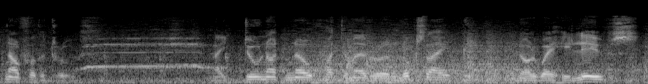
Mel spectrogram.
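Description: An actor playing a shrewd, grave foreign detective with a French accent and precise, formal phrasing in a radio drama. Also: male voice, on the low side, huge pitch swings, slow pace, very noisy, full character voice. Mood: dry, exasperated. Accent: French-speaking European.

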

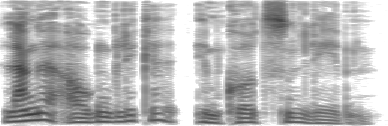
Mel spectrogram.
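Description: A man's voice: lowish voice, very animated, a little slow, a little mellow, no room sound, studio quality. A man announcing a radio play in a scripted title read.

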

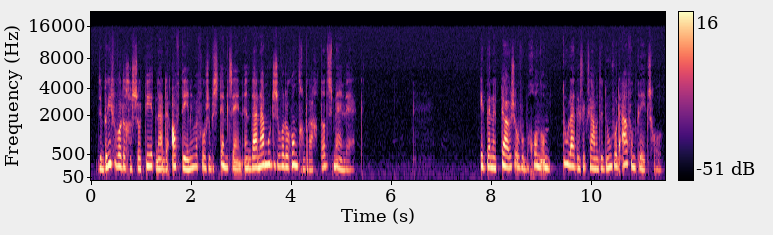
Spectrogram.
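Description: A woman's voice: a little high, gravelly, mellow, slightly rough, no room sound. An actress playing an earnest, melancholy young office clerk reading her diary in a radio drama, introspective and subdued.

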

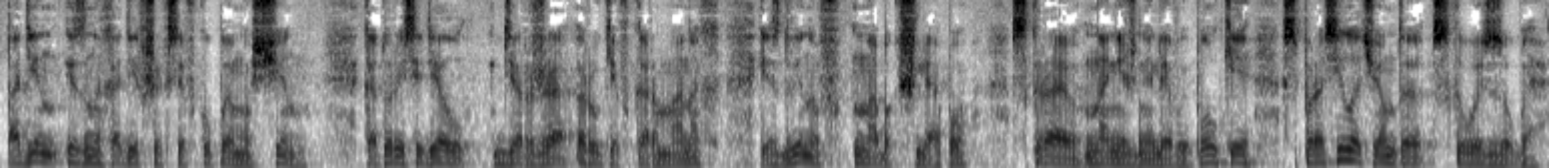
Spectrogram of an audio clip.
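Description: A man's voice: fairly low pitch, moderate pace. A man reading a detective novel as narrator in a scripted radio production. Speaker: narrator of an audio drama. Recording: clear music under the voice. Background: background music.

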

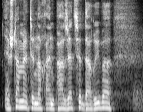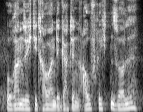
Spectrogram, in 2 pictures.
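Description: A man reading scripted literary narration for an audio drama in a sober, composed way. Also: lowish voice.

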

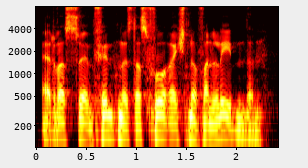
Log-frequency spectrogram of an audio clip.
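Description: An actor playing a betrayed husband out for revenge in a German radio thriller, with a polite, mocking and commanding manner. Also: male voice, fairly low pitch, animated, fast talker, fairly bright tone, slightly rough, exaggerated voice. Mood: coolly menacing. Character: coolly menacing betrayed husband plotting revenge on rival.

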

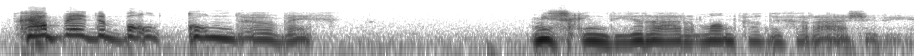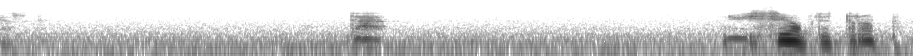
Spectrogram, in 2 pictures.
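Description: An actress playing an old widow who muses tenderly and haltingly to her late husband in a radio drama, often dropping to a hush. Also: on the high side, slightly rough, full character voice. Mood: hushed, fearful. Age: older. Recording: dull 1970s radio recording.

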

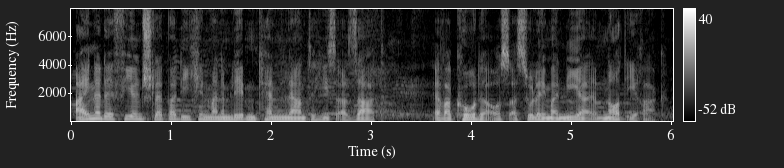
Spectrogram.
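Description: A man's voice: mid-range voice, fairly quick, natural voice. An actor playing a young refugee who recounts his journey in plain, observant radio drama narration. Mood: sober recounting. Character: young male refugee recounting smugglers and border crossings.

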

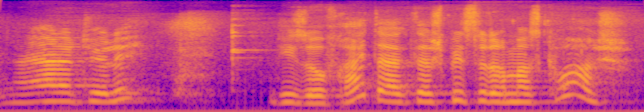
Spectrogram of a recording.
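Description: A woman's voice: medium pitch, expressive, fairly quick, background noise, natural voice. An actress playing a needy, hard-drinking wife in a naturalistic radio drama, pleading and insistent in her speech. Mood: probing.

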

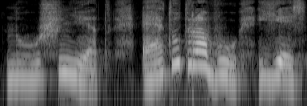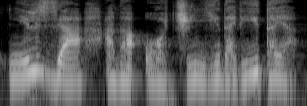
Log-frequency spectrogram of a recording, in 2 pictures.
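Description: A mother deer in a storybook audio play, speaking very slowly in a husky voice. She is gentle, patient and soothing, like a caring teacher of her young. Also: lowish voice, animated, full character voice. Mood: patient, cautioning. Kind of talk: children's audio fairy tale acting.

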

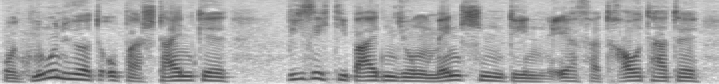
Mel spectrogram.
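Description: A man narrating a youth detective radio play in a measured, matter-of-fact, scripted manner. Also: medium pitch, mellow, natural voice.

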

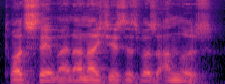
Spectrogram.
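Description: Firm, indignant low-voiced anarchist played by a man. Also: little pitch movement, normal speed, natural voice. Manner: forceful, reproving. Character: firm, indignant male anarchist defending tolerance against a bully. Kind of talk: German radio crime drama acting.

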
